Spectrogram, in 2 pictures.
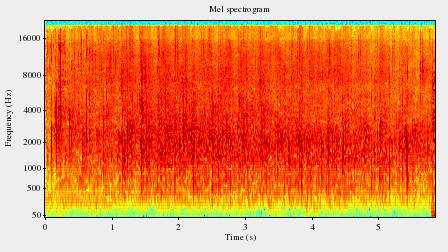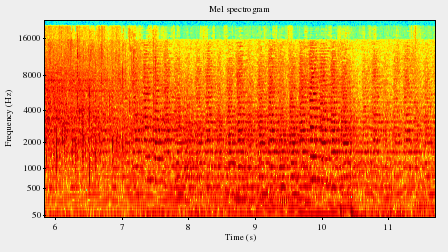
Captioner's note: applause, Music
